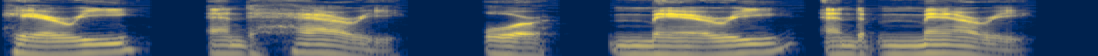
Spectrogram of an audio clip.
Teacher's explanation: followed by a vowel sound you'll hear both air and a people who use this pronunciation don't distinguish between the words Harry and Harry or Mary and Mary they say air for all of them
